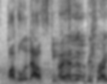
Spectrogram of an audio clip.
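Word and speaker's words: Podlodowski: Podolowski. Podolowski.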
